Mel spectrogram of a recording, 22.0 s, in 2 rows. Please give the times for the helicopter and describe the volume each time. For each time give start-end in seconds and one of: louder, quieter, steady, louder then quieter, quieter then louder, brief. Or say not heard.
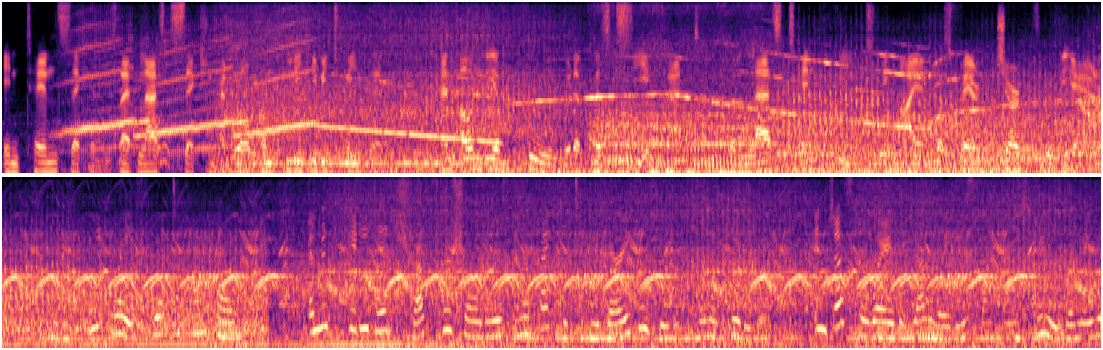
2.0-21.9 steady.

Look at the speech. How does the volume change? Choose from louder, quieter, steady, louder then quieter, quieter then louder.
steady.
